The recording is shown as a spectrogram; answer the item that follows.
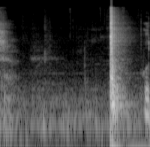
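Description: A single sharp clack about a second and a half in, with a short ringing tail: a horseshoe magnet set down onto the iron pole pieces of a small hand-cranked generator.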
